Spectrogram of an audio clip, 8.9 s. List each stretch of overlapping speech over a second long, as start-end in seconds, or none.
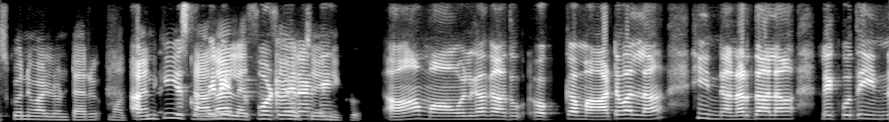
1.4-3.3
